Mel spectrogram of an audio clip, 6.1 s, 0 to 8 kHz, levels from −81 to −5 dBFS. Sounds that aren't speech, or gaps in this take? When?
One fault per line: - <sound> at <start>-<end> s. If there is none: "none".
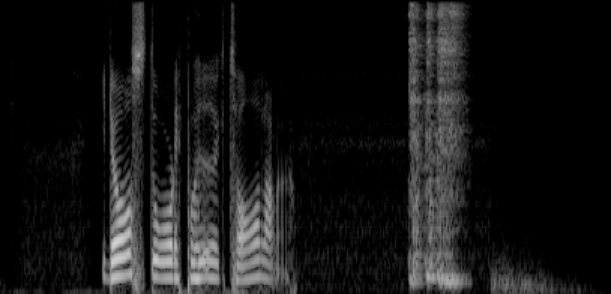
- throat clearing at 4.1-4.7 s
